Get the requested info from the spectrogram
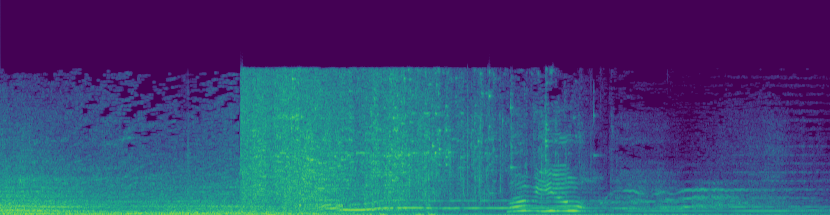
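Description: Film soundtrack: a loud crash with glass shattering about two seconds in, over dense rumbling noise. A wavering pitched cry follows around the middle, then music settles into steady held notes.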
